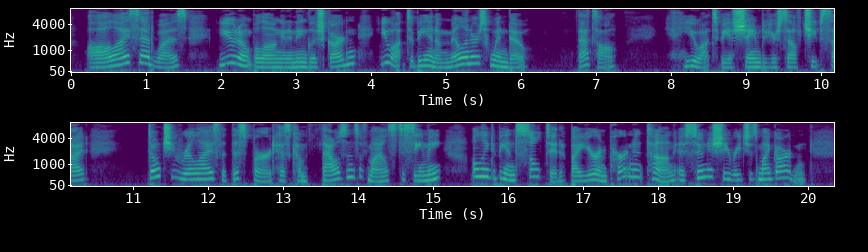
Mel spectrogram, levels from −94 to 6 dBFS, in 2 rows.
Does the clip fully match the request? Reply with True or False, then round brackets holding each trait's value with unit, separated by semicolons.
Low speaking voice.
False (215 Hz)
